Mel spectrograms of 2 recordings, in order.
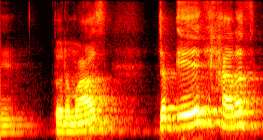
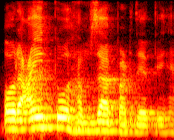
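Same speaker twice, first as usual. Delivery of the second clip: usual speaking voice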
